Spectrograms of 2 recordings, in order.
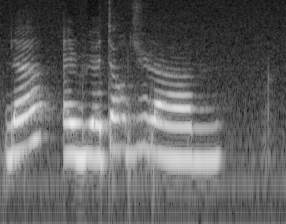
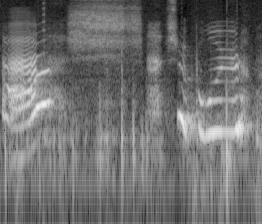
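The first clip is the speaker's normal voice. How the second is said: lent, aigu, gémissant; brûlure douloureuse; 10 semitones higher, much slower than usual. Acted. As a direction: geint de douleur au soleil. Cri de douleur au soleil. (plainte aiguë de brûlure)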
